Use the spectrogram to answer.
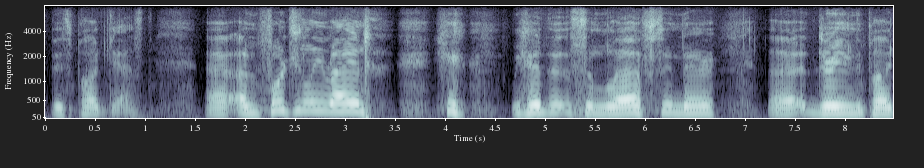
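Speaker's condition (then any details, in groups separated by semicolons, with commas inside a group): Cerebral palsy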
